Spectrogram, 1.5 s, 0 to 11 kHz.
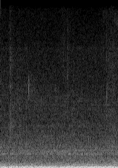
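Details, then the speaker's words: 1996 Cadillac Seville Northstar with 59,000 miles and front-end damage: a steady low idle rumble with a slightly lumpy, uneven beat and hissing from the airbox. Owner attributes the mild idle misfire to the airbox; cause not confirmed. "you can hear you can hear the little misfire because of that airbox thing."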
